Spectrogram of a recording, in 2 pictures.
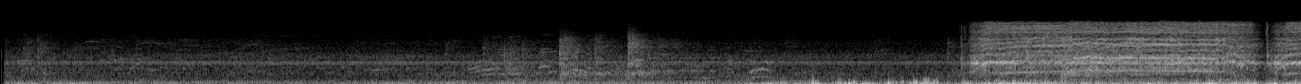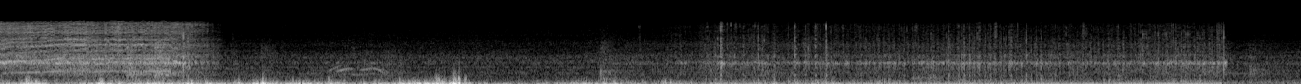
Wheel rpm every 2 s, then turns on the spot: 0, 0, 0, 0, 10, 140, 120, 80, 0, 0, 20, 20, 20.
20-26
